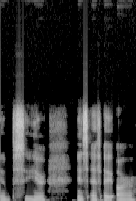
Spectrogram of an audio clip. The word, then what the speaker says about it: FAR: to see here is f a r which i pronounce as far and fractionally angle three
